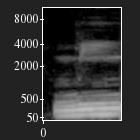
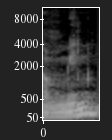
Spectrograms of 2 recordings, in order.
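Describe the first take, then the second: First: The n sound merges into a nasal y. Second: The n sound is pronounced clearly. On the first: "dia menjadi mi" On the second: "suara min yang harusnya dibaca min"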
